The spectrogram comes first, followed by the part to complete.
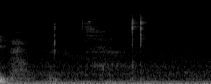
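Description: A quick pair of faint computer mouse clicks about a second and a half in, over low room noise.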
